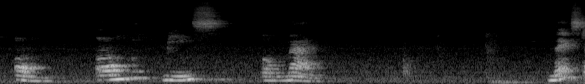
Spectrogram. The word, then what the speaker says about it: homme: like honest, are, but in French, all the words with H in them are silent. Okay. For example, homme. This word starts with an H, but it is pronounced as homme.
